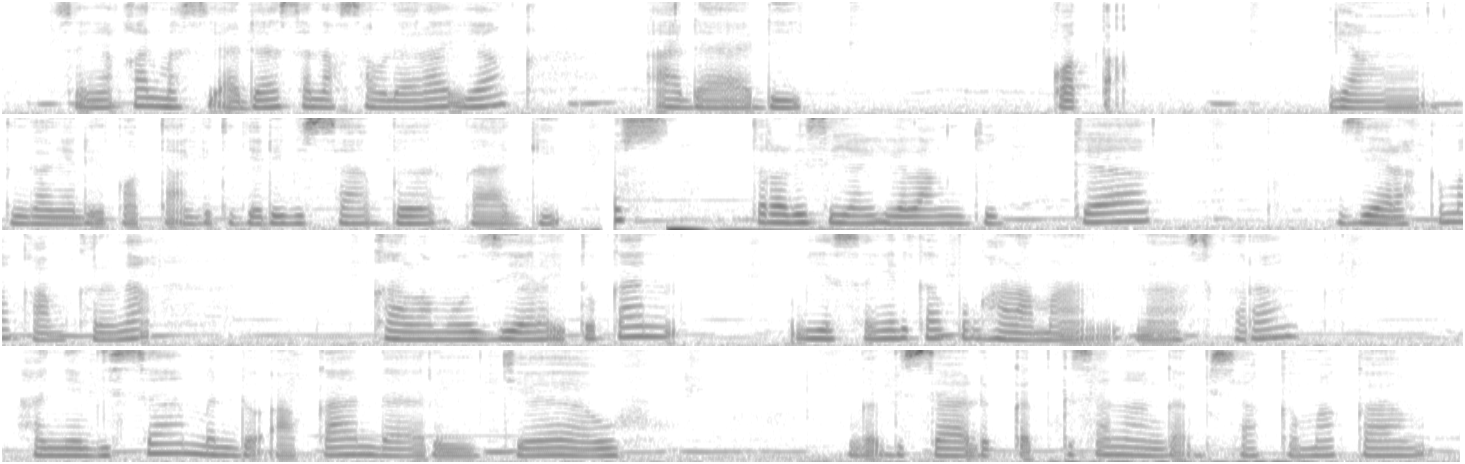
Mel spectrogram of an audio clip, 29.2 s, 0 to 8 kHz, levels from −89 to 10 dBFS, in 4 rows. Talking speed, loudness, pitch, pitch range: 105 wpm, -47 LUFS, 195 Hz, 180-215 Hz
